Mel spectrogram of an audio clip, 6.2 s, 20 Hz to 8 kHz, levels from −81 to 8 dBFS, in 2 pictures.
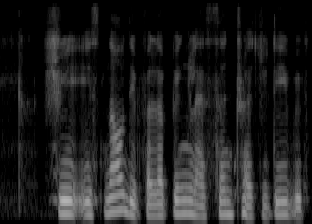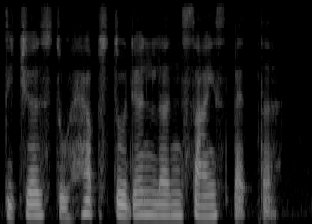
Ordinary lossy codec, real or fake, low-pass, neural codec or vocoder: MP3, 64 kbps; real; 7.2 kHz; none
